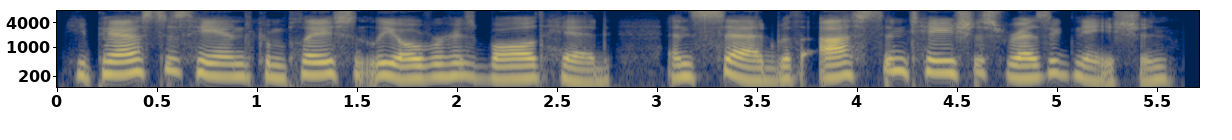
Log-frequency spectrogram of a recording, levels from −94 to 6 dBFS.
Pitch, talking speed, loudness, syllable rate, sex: 195 Hz, 145 wpm, -20 LUFS, 4.8 syllables/s, female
